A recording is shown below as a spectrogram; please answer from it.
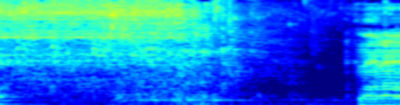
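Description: Water running from a bathroom sink faucet, a steady rush that fades out and stops a little over a second in.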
